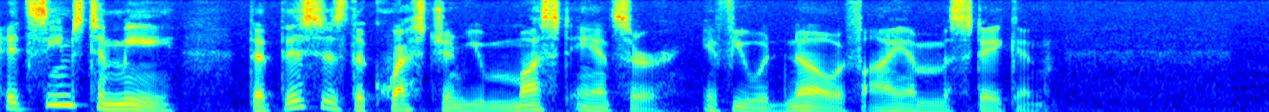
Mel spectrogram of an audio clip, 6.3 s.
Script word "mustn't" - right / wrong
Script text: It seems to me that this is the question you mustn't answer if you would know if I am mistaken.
wrong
